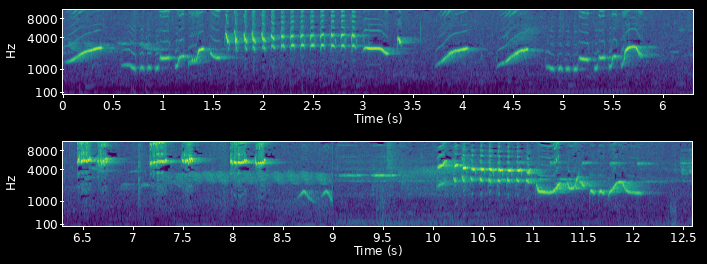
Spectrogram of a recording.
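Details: White-rumped shama (murai batu) delivering 'tembakan' and 'isian' song: a rapid ticking trill, then rising whistled swoops repeated in series, later a buzzy rattle and higher chattering whistles over faint background rumble.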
